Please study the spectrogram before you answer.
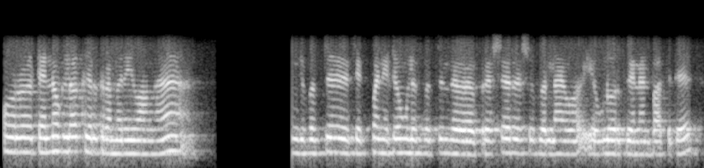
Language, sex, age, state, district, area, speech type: Tamil, female, 30-45, Tamil Nadu, Tiruvarur, rural, conversation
